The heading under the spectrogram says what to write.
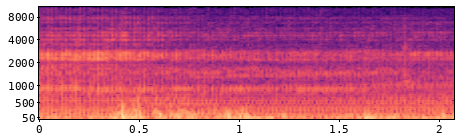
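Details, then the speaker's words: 2000 Ford Mustang GT A/C recharge, vacuum pump with both gauges opened fully: low gurgling, burping chug over a steady hum, no grinding, gauge pulling down and removing moisture and non-condensables; normal evacuation. "up both of them all the way, and you'll see the gauge, it starts pulling down. Now, all of that steam, smoke stuff coming out of there, that's moisture in the system. So it's pulling out all the non-condensables, and you'll be left with a nice dry system when it's done."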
